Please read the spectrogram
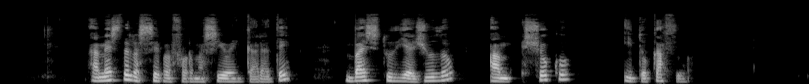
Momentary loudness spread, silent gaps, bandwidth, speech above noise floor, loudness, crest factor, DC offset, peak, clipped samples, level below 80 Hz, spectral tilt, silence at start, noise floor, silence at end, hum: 10 LU; none; 11.5 kHz; 56 dB; -21 LUFS; 22 dB; under 0.1%; 0 dBFS; under 0.1%; -72 dBFS; -4.5 dB/octave; 0.9 s; -76 dBFS; 1.25 s; none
